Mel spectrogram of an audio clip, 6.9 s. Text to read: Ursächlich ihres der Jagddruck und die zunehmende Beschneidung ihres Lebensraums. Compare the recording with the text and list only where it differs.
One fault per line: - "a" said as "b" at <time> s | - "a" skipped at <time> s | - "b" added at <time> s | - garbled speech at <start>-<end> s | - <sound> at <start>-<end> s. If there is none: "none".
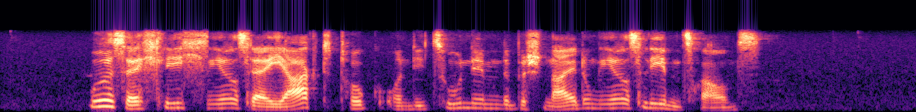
none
